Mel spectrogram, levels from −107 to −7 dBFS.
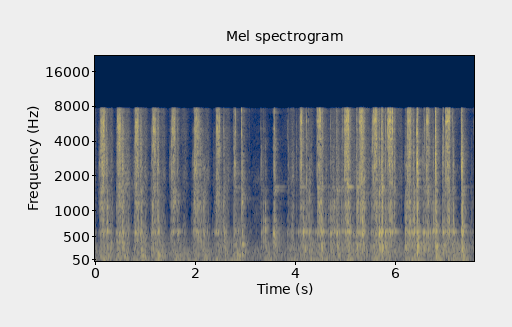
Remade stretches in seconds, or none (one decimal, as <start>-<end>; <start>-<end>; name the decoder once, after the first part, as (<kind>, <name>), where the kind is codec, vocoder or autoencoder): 0.0-2.1 (vocoder, BigVGAN v2); 3.1-3.7; 5.2-6.1; 6.9-7.6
